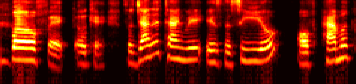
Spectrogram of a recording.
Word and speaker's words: Tanguay: Today I have with me Janet Tangway. Janet, did I pronounce your name correctly? Absolutely. Yes, that's a great pronunciation. Yes. Perfect. Okay, so Janet Tangway is the CEO of Hammock Way of Life.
